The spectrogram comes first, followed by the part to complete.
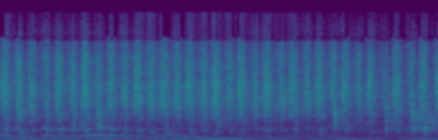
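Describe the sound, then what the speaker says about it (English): Palms rubbing against each other produce a steady, dry, close-up friction hiss that continues evenly without pause, with a faint low background hum underneath. "as you rub your hands one into the other"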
